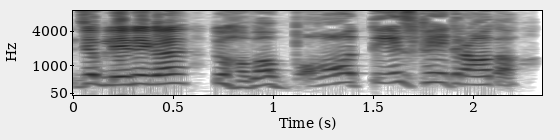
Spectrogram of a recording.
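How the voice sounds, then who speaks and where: A woman's voice: high-pitched, lively intonation, normal speed, no room sound, clean studio sound. Woman voicing a glib, boastful young husband. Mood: glib, defensive. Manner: glib, hesitates then brazenly justifies himself. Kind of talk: animated cartoon dialogue.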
